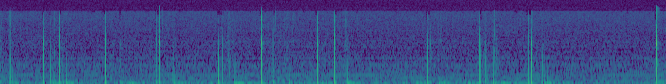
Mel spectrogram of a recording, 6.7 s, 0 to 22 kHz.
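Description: Long nails tap on the sides of the small metal microphone capsules of a Tascam DR-40 recorder, making an irregular series of sharp, quiet clicks that die away almost instantly. A faint, steady low hum sits underneath the taps.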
